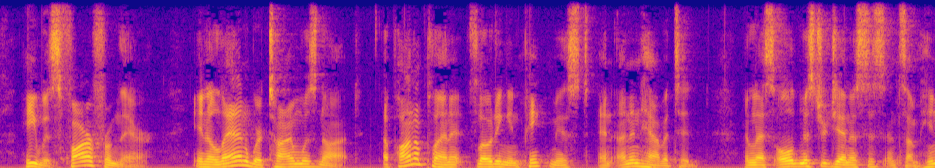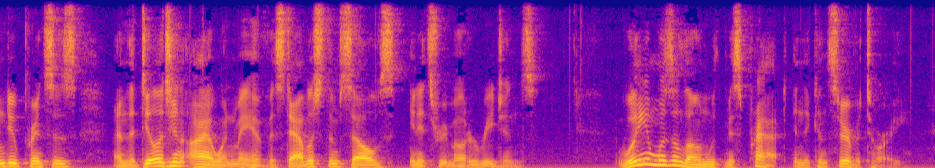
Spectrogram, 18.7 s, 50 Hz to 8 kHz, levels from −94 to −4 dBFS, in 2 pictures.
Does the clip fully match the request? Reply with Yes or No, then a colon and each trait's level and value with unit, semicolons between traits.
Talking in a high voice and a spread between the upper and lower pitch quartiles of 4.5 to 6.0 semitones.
No: low, 115 Hz; average, 5.3 semitones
